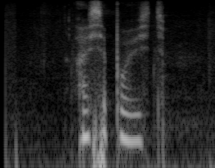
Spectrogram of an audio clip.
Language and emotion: Russian, neutral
